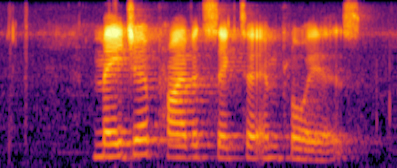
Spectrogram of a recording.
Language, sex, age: English, female, 21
